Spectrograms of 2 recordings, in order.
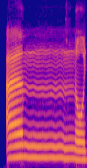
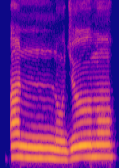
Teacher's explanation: An ditahan ya. Ditahan Ya. dengung ke hidung.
